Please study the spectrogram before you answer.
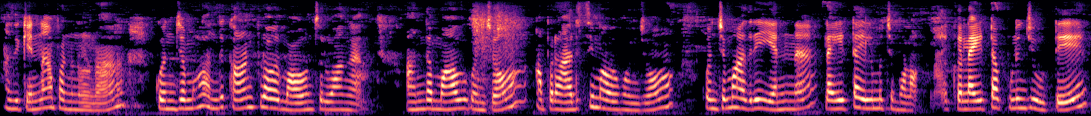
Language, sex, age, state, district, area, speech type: Tamil, female, 60+, Tamil Nadu, Sivaganga, rural, spontaneous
